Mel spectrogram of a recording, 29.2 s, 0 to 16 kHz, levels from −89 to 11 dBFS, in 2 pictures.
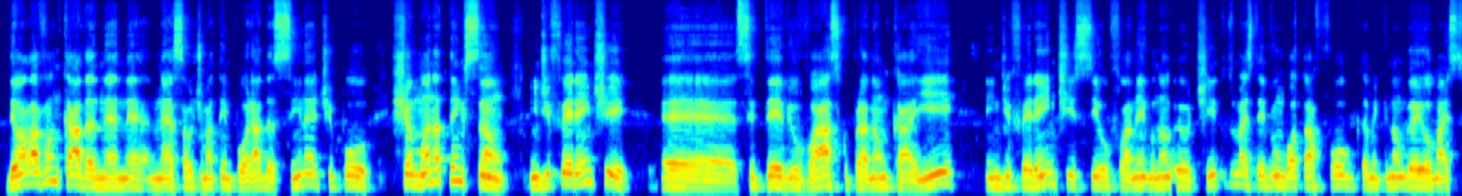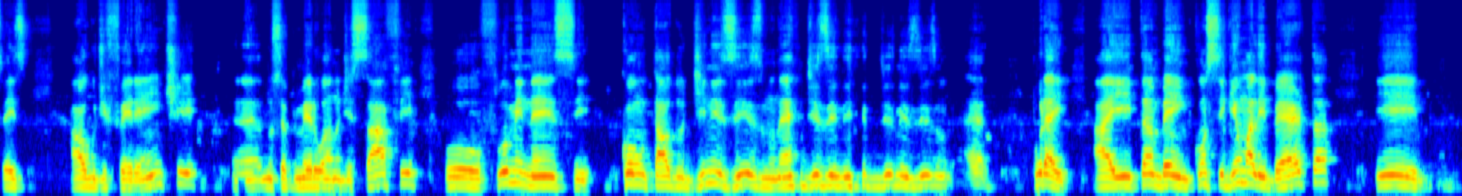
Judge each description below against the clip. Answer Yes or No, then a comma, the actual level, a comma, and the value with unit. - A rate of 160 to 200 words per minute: No, average, 135 wpm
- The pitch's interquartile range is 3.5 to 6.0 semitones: Yes, average, 3.8 semitones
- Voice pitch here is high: No, low, 135 Hz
